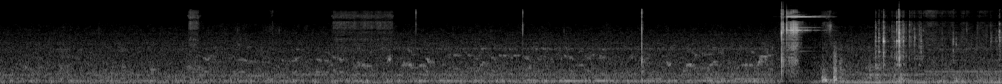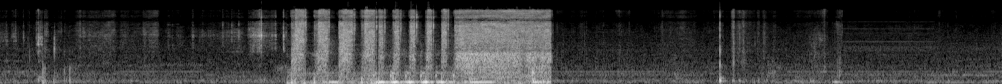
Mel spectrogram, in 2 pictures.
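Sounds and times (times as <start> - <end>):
sharp clicks and knocks: 12.5 - 15.6.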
